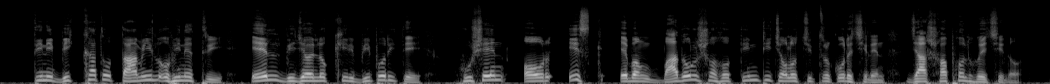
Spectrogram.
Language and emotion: Bengali, neutral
